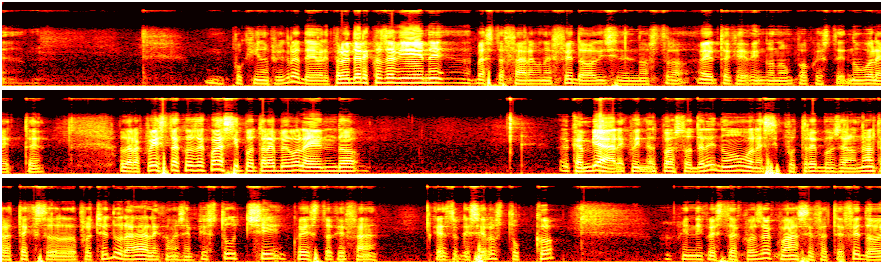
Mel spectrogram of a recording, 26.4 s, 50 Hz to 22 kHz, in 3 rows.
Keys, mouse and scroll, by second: 10.3 Escape.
